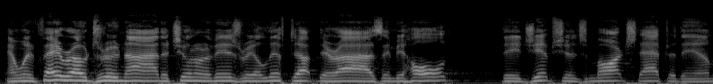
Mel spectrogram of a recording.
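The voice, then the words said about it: Southern American accent. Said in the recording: “It's kind of hard for a southern accent to get out there”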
